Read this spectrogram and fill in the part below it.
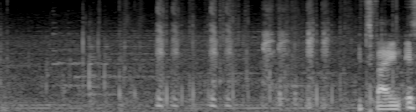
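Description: Footsteps patter quickly on wood.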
